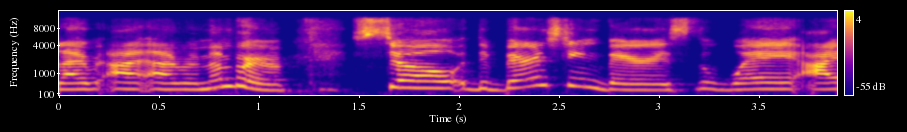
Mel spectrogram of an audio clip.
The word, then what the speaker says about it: Berenstain: it is in fact the berenstain bears so it is spelled b-e-r-e-n-s-t-a-i-n and apparently it has always been that way the writers of the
